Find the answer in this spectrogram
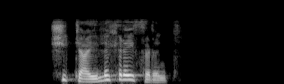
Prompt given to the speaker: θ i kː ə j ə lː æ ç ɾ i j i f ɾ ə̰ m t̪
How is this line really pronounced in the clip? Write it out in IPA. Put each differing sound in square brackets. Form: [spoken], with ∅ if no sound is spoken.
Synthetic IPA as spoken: [ʃ] i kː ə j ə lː æ ç ɾ [æ] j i f ɾ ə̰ [n] t̪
